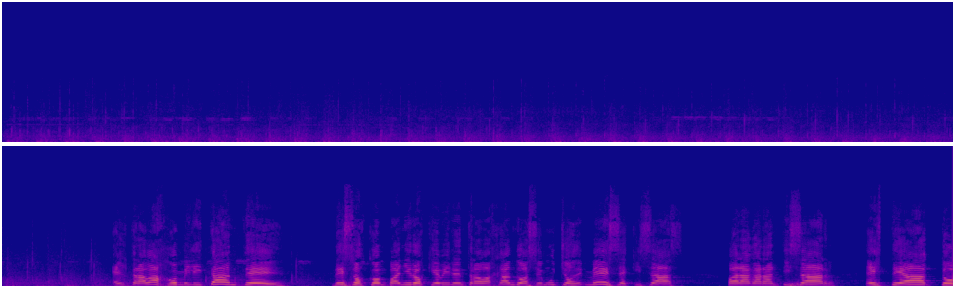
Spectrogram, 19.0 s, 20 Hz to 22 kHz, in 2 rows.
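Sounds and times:
audience applauding at a commemorative rally: 0.0s - 13.1s
speech: 10.6s - 19.0s.

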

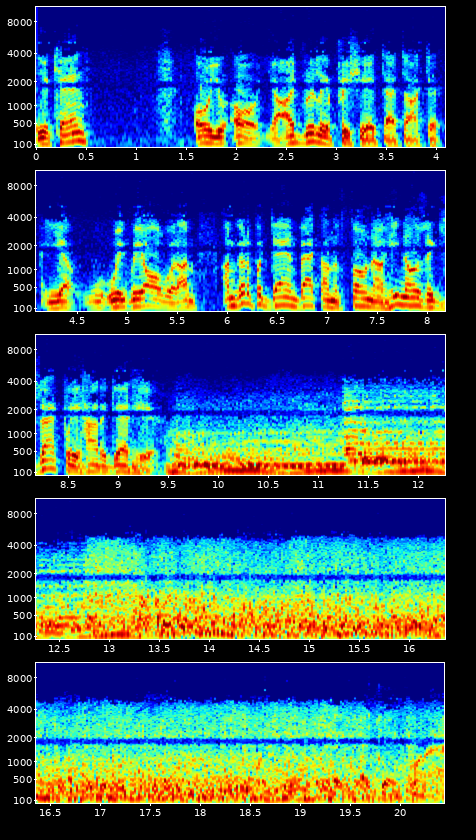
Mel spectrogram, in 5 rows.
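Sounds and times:
speech: 0.0s - 0.6s, 1.2s - 10.1s
ocean surf in a storm: 9.5s - 20.4s
storm wind over the ocean: 10.8s - 20.4s
storm rain near a porch with a leaking tin roof: 11.2s - 20.4s.

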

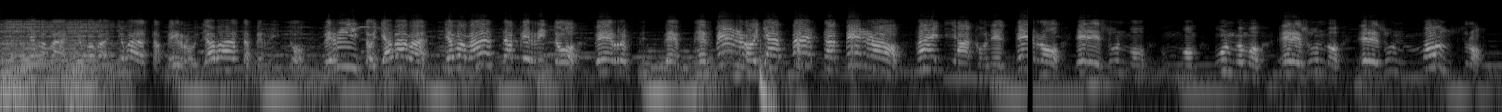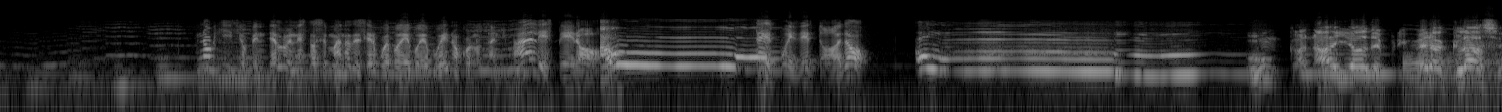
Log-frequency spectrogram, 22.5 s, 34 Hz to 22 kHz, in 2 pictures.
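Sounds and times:
people speaking in a dubbed animated short: 0.1s - 11.2s, 12.7s - 15.9s, 20.6s - 22.5s
cartoon dog voiced by a person whimpering and howling: 15.8s - 17.3s, 18.1s - 20.9s.

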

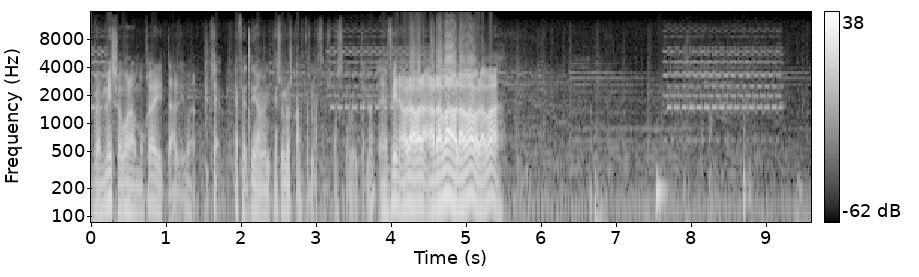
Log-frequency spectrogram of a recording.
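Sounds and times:
telephone ringing with an incoming call: 0.0s - 0.4s, 2.5s - 4.9s, 7.6s - 9.4s
speech: 0.0s - 5.6s, 7.5s - 7.8s.

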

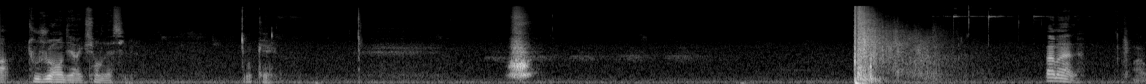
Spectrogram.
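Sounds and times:
speech: 0.0s - 1.4s, 2.4s - 2.9s, 10.4s - 11.4s
pistol shots fired at a shooting range target: 8.5s - 9.8s.

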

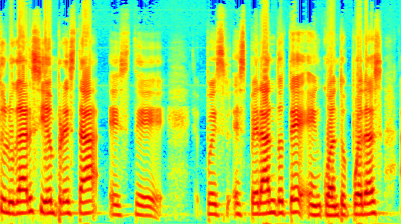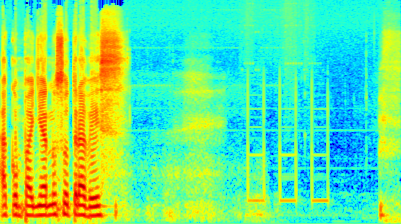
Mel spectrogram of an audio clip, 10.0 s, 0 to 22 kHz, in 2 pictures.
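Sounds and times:
speech: 0.0s - 6.6s
hiss: 0.2s - 3.2s, 6.3s - 10.0s
phone line tone beeps after a dropped call: 8.1s - 9.2s.

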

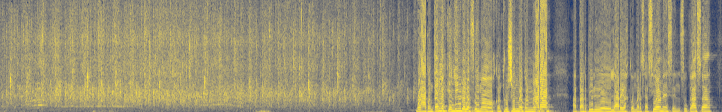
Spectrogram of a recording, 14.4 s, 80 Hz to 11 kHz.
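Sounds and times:
audience applauding at a book presentation: 0.0s - 9.4s
speech: 8.4s - 14.3s.

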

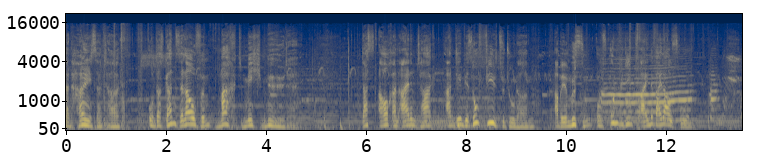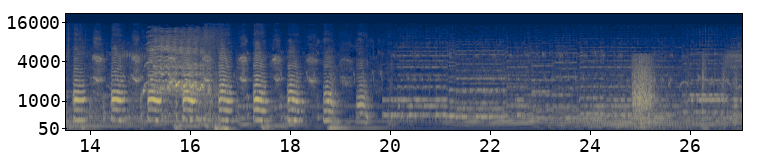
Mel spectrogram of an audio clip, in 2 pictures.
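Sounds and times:
speech: 0.0s - 4.8s, 5.9s - 12.6s
sustained instrumental music: 0.0s - 27.0s
horse neighing: 10.5s - 19.8s.

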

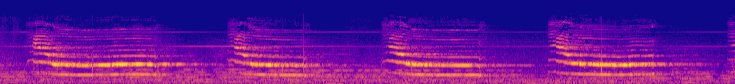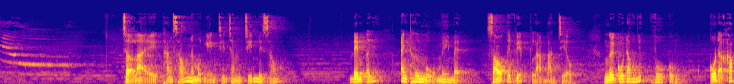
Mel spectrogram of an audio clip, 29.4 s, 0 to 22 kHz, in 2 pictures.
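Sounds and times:
cat meowing mournfully at night: 0.4s - 6.6s, 7.6s - 13.6s, 14.6s - 16.4s
speech: 17.2s - 20.5s, 21.7s - 29.3s.

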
